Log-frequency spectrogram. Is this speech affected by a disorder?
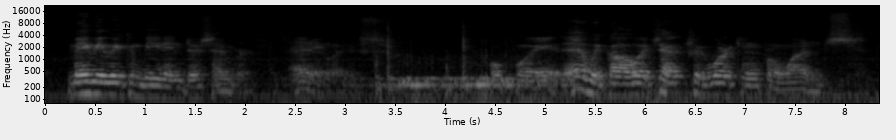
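Yes: cerebral palsy.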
